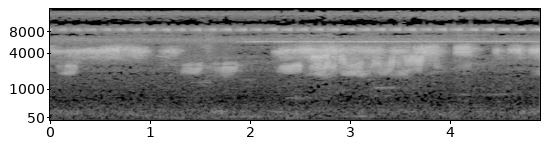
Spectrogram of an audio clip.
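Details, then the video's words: Frogs chorusing in the jungles of Bali, a rapid patter of short, high rattling notes overlapping in quick clusters, backed by a continuous faint high-pitched hum. "Frog Mantras - Relaxing Sounds Of Bali"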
